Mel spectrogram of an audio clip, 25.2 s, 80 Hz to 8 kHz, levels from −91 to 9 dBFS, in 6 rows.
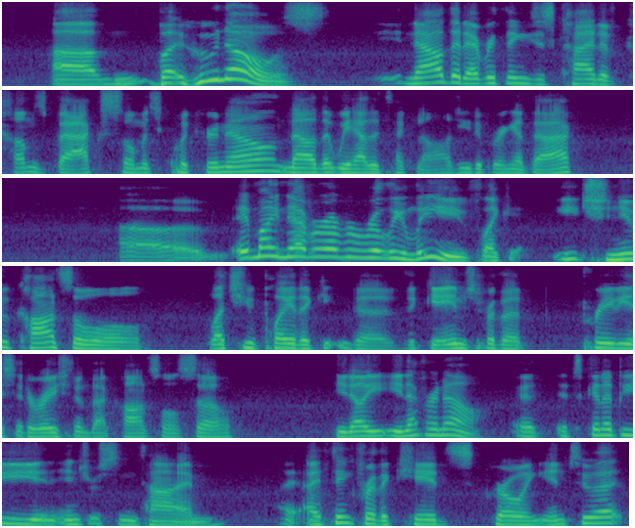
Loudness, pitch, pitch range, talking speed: -24 LUFS, 155 Hz, 140-185 Hz, 175 wpm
